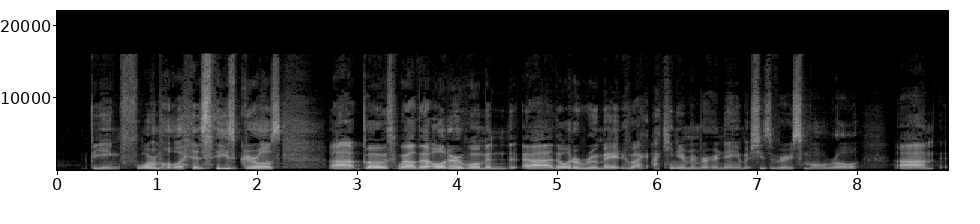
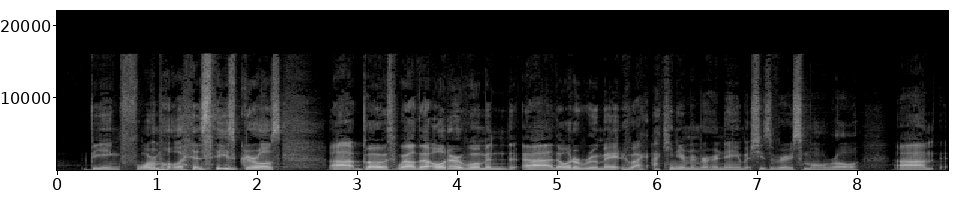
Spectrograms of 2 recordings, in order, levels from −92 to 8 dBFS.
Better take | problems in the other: second | thin; somewhat; fading below 250 Hz

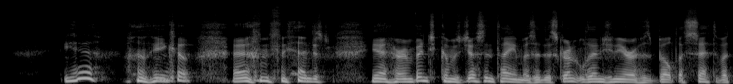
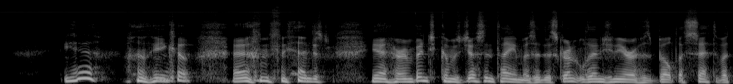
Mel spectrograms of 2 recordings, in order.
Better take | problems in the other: first | high-pitched whine; faint; throughout; 12 kHz, 35 dB below the speech

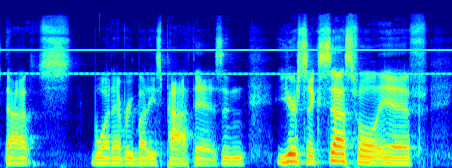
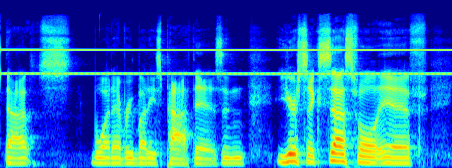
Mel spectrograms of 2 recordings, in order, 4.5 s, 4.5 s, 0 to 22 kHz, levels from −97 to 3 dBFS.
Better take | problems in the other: first | high-pitched whine; loud; throughout; 6.5 kHz, 5 dB below the speech; faint in the first

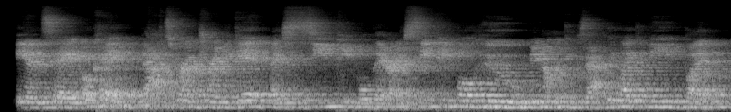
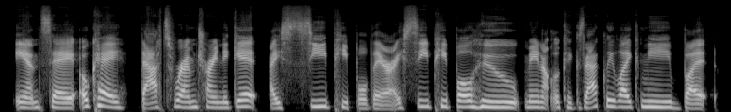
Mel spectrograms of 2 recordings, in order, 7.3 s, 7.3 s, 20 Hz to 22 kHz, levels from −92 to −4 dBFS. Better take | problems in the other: second | room echo; strong; dies away in 2.7 s // off-mic speech; far

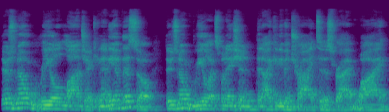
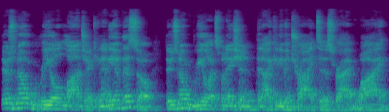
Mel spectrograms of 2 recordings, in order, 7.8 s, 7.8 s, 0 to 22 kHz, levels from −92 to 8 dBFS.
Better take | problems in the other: neither | room echo; noticeable; dies away in 0.5 s; the same in both // off-mic speech; far; the same in both

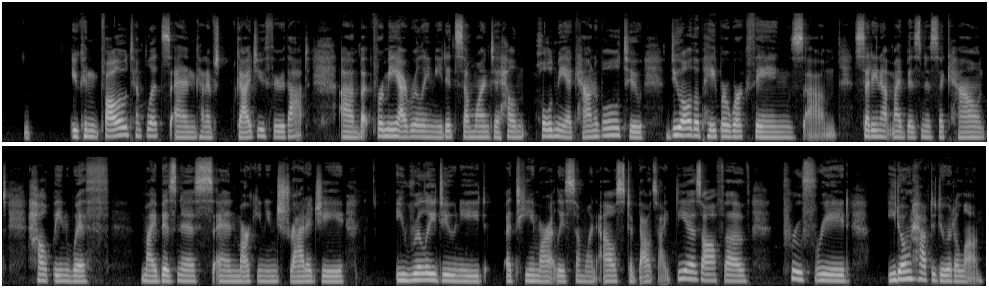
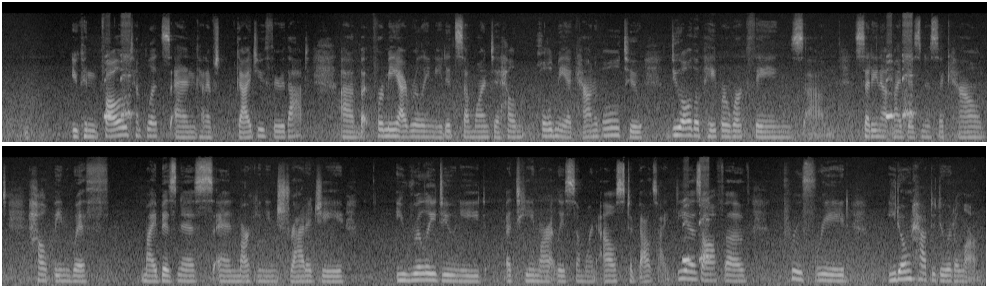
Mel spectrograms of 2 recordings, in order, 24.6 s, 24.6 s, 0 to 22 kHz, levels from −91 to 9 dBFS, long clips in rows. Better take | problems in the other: first | hiss; loud; throughout; 8 dB below the speech

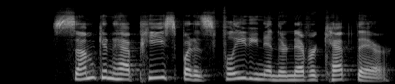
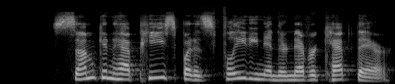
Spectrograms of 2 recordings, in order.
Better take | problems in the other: first | garbled, watery; slightly; nothing above 15.5 kHz

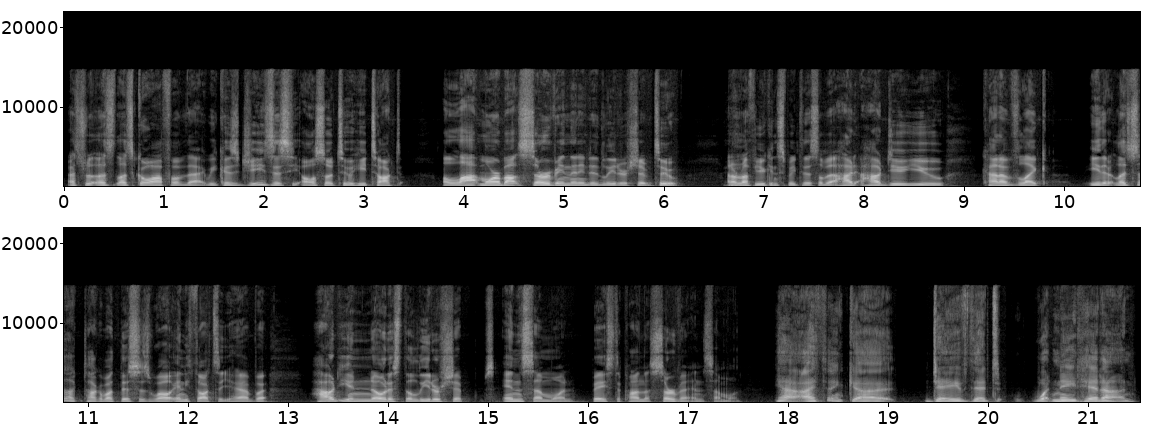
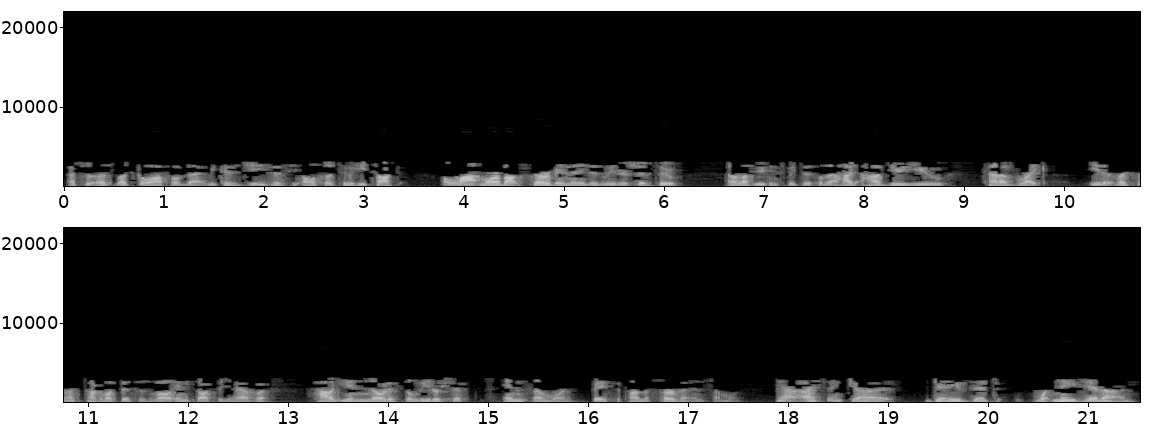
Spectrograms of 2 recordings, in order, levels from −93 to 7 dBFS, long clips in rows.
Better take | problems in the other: first | garbled, watery; badly; nothing above 3 kHz

